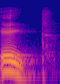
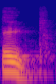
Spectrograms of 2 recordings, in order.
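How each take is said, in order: Both takes have the same delivery.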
